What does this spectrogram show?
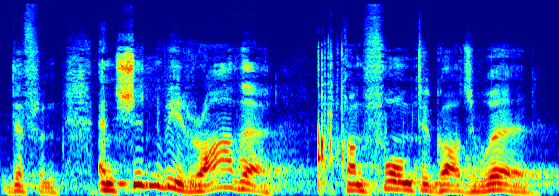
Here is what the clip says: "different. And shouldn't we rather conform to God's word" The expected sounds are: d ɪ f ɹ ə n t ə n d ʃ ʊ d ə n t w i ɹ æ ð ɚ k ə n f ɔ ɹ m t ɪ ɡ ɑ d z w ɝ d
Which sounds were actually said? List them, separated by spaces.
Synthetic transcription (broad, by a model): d ɪ f ɹ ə n t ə n ʃ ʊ d n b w i ɹ æ ð ɚ k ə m f ɔ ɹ m t ɪ ɡ ɑ d z w ɝ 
